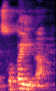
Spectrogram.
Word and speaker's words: سکینہ: سکینہ کو لے جاؤ، ان کا اصل نام سکینہ ہے، سکینہ عربی تلفظ میں سکینہ۔ اب آپ خود تشریف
